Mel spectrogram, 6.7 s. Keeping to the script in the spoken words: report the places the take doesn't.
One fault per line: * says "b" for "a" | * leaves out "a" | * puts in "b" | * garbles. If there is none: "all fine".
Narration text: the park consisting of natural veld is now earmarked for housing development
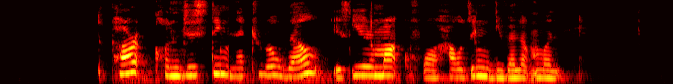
* leaves out "of"
* leaves out "now"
